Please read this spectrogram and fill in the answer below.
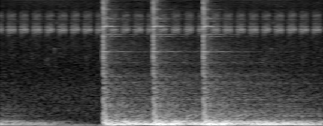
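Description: Crickets chirping steadily in an even pulsing rhythm. About a third of the way in come three deep booming hits about two-thirds of a second apart, each followed by a low rumble.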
